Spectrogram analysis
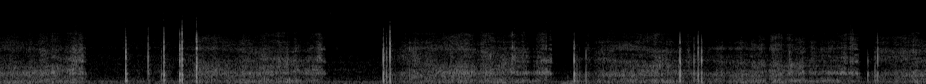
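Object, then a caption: Cardboard tissue box. Long nails scratch and tap a small, hollow plaid cardboard tissue box held close, giving a steady, soft, papery scratching texture. Brief quiet pauses and short, sharp taps with a bright click break up the scratching.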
